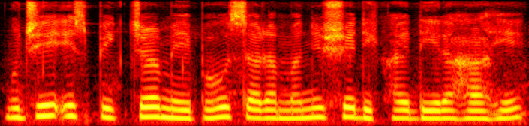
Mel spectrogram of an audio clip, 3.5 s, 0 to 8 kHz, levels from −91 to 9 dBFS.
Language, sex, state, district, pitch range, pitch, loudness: Hindi, female, Arunachal Pradesh, Lower Dibang Valley, 190-220 Hz, 205 Hz, -15 LUFS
